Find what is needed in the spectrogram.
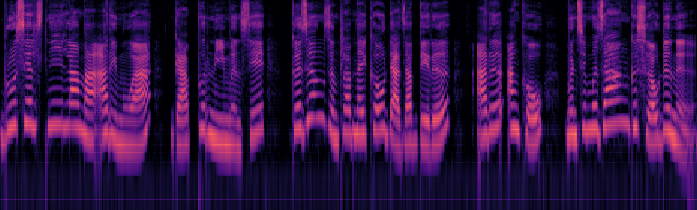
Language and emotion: Bodo, happy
